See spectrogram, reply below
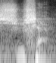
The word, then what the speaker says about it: Shushan: It's Shushan.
